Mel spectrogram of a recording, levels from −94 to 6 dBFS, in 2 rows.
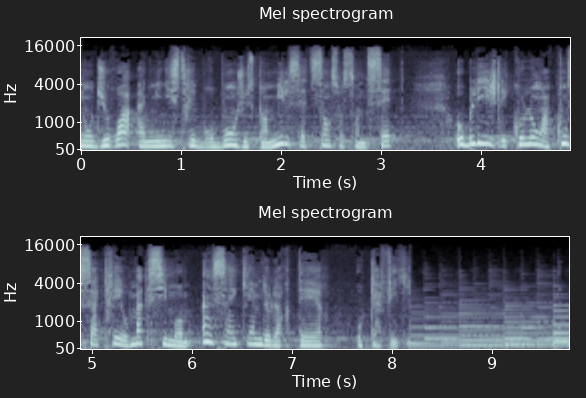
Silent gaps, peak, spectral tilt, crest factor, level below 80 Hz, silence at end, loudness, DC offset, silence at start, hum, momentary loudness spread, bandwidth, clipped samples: none; 0 dBFS; -5 dB/octave; 16 dB; -44 dBFS; 0 s; -15 LUFS; under 0.1%; 0 s; none; 12 LU; 16 kHz; under 0.1%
